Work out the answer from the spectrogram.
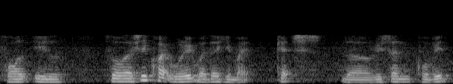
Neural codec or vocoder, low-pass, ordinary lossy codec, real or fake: none; 7.2 kHz; AAC, 16 kbps; real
